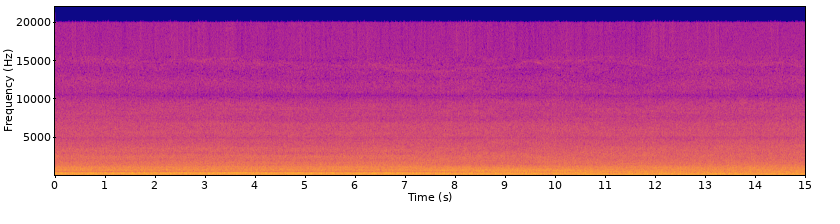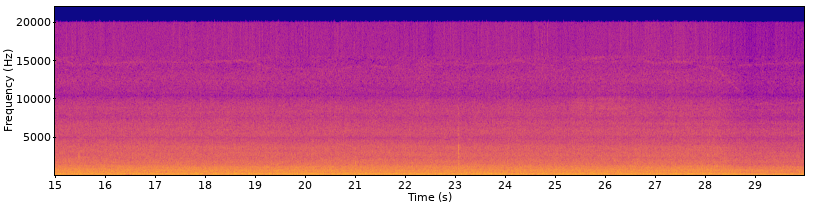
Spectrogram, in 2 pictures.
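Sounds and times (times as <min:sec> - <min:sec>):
diesel engine running: 0:00.0 - 0:29.9.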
